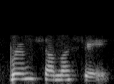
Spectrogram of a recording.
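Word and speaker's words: Rimsha Masih: I'm going to try to pronounce her name right. Risha Mashi, is that correct? Risha Mashi, yeah.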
